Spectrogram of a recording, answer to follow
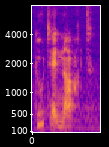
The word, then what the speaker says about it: gute Nacht: Good night is gute Nacht, pronunciation gute Nacht.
